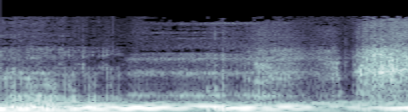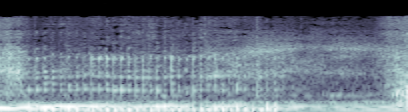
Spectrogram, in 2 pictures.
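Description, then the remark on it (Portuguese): A lion roars, a deep, loud, rumbling growl that swells and rolls on for several seconds with a gravelly texture, no voices present. “No caminho, um leão o encontrou e matou.”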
